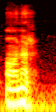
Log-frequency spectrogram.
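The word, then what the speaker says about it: honour: हाँ, यहाँ पर देखिए एच यहाँ पर चुप है, ऑनेस्ट एच को छोड़ दीजिए, ऑनर, आवर, एयर।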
